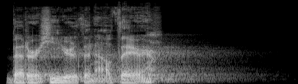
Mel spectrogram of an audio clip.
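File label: Citizen Male, English; Warframe; Mall; Citizens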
